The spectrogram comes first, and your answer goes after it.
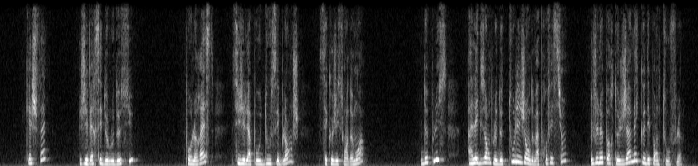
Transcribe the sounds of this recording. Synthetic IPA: kɛʒəfɛ | ʒevɛʁsed̪əlod̪əsy | puʁləʁɛst̪ | siʒelapod̪useblɑ̃ʃ | sɛkəʒeswɛ̃d̪əmwa | d̪əplys | alɛɡzɑ̃pləd̪ət̪uleʒɑ̃d̪əmapχɔfɛsjɔ̃ | ʒənəpɔʁt̪ʒamɛkəd̪epɑ̃t̪ufl

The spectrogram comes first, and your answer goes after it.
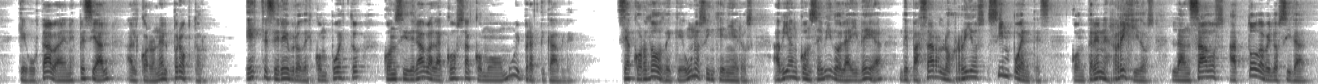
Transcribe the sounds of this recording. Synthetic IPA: keɣust̪aβaenespesjala̰lko̞ɾo̞̰nelpɾokt̪o̞̰ɾ | est̪eseɾe̞β̞ɾo̞ðesko̞mpwe̞st̪o̞ | ko̞nsiðeɾaβalako̞sako̞mo̞mujpɾak̚t̪ikaβle | seako̞ɾðo̞ðe̞keuno̞siŋxe̞nje̞ɾos | aβiaŋko̞nse̞βiðo̞laiðeaðe̞pasaɾlo̞srio̞sːimpwe̞nt̪es | ko̞nt̪ɾenesrixiðo̞s | lansað̞o̞sat̪o̞ðaβe̞lo̞siðað

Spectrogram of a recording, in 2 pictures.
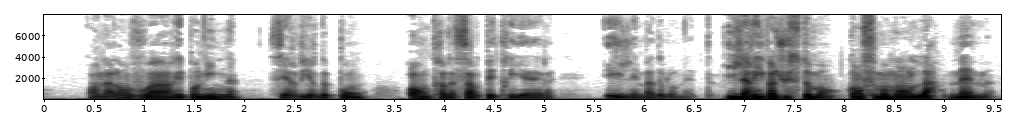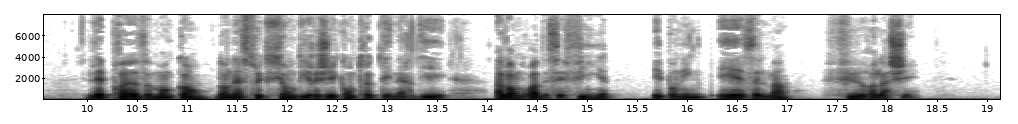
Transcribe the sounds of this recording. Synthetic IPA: ɑ̃nalɑ̃vwaːʁepɔnin | sɛʁviʁd̪əpɔ̃ | ɑ̃t̪χəlasalpet̪χijɛːʁ | elɛmad̪əlonɛt̪ilaʁivaʒyst̪əmɑ̃kɑ̃səmɔmɑ̃lamɛm | lepχœvmɑ̃kɑ̃d̪ɑ̃lɛ̃st̪χyksjɔ̃d̪iʁiʒekɔ̃t̪χət̪enaʁd̪je | alɑ̃d̪ʁwad̪əsefij | epɔnineɛzɛlmã | fyʁəlaʃe

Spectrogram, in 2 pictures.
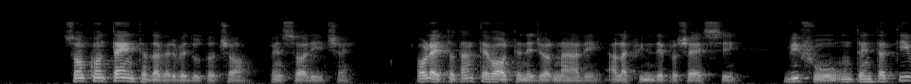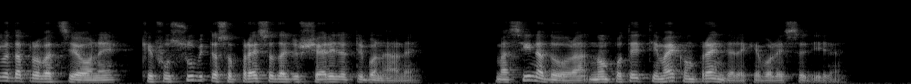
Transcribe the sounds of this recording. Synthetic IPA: soŋkont̪ɛnt̪ad̪averved̪uːt̪ot͡ʃɔpensɔaliːt͡ʃḛ | ɔlːɛt̪ːot̪ant̪evɔlt̪enejd͡ʒornaːlia̰lːafiːned̪ejpɾot͡ʃɛsːḭ | vifuṵnt̪ent̪at̪iːvod̪apːɾovat̪sːjoːnek̟efːusuːbit̪osopːɾɛsːod̪aʎːuʃːɛːlid̪elt̪ɾibuna̰ːlḛ | masinad̪oːɾa̰nompot̪et̪ːimajkompɾɛnd̪eɾḛk̟evːolesːḛd̪ḭːɾḛ

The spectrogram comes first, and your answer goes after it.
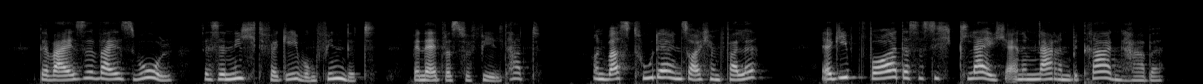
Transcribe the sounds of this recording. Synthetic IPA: d̥eːɐvaɪzəvaɪsv̥oːl | d̥aseːɐnɪçtfɛɐɡeːbʊŋfɪndət | vɛneːɐɛtv̥asfɛɐfeːlthat | ʊntv̥astʰuːteːɐɪnzɔlçəmfalə | ʔeːɐɡiːp̚tfoːɐd̥aseːɐz̥ɪçɡ̥laɪçʔa̰ɪnəmnaʁənbətʁ̥aːɡŋ̩ɦaːbə

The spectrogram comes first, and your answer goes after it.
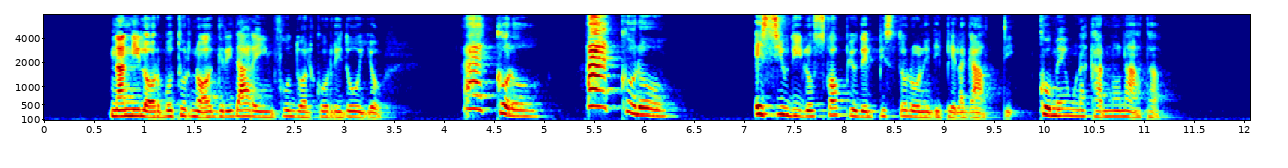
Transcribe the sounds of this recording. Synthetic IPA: nanːilɔrbot̪ornɔaɡɾid̪aːɾeiɱfond̪oalkorːid̪ojo | ɛkːolo | ɛkːolo | esːiud̪iloskɔpːjod̪elpist̪oloːned̪ipelaɡa̰t̪ːi | komeunakanːonaːt̪a̰

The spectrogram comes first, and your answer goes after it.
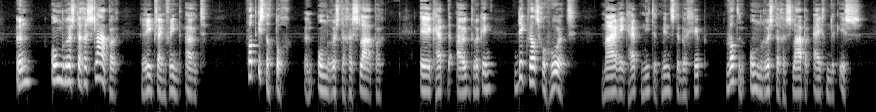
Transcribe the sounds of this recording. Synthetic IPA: ən | ɔnrɵstəχəslaːpər | ripsɛjnvrintœɥt | ʋɑtɪzdɑtɔχ | ənɔnrɵstəχəslaːpər | ɪkɦɛp̚dəʔœɥt̚drɵkɪŋ | dɪkʋɛlˠsχəɦoːɹt | maːrɪkɦɛp̚nitɦətmɪnstəbəχrɪp | ʋɑtənɔnrɵstəχəslaːpəɹɛjχəndləkɪs

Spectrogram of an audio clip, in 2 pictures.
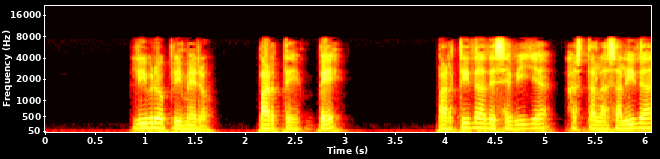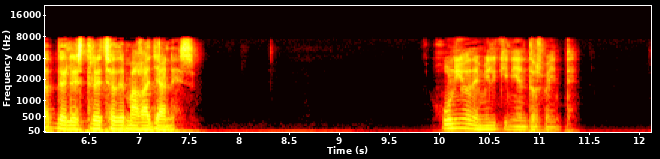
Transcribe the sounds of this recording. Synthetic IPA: liβ̞ɾo̞pɾime̞ɾo̞ | paɾt̪e̞be̞ | paɾt̪iðaðe̞se̞β̞iʎaːst̪alasaliðaðe̞le̞st̪ɾe̞t͡ʃo̞ð̞e̞maɣ̞aʎane̞s | xunjoðe̞milkinje̞nt̪o̞zβe̞jnt̪e̥

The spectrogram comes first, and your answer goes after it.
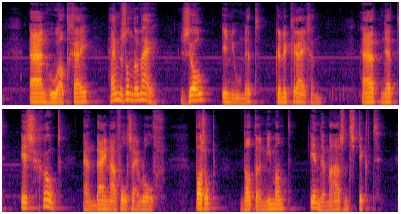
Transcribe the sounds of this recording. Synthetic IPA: ɛnɦuɦɑtχɛj | hɛmzɔndərmɛj | zow | ɪnywnɛt | kɵnəkrɛjχən | hətnɛt | ɪsχrowt | ɛnbɛjnavɔlˠzɛjɹølˠf | pɑsɔp | dɑtərnimɑnt | ɪndəmaːzənstɪkt

